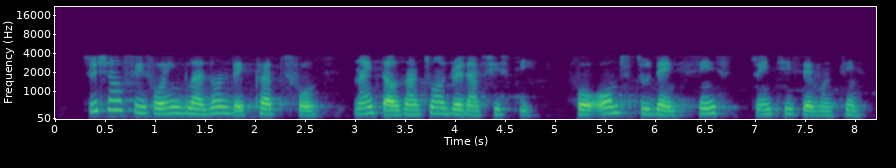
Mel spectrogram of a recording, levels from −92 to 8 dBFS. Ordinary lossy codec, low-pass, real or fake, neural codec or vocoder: none; 3.6 kHz; real; none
